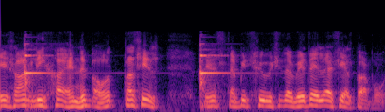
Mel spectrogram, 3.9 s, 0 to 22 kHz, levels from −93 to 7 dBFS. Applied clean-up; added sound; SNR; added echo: none; Piano; 7 dB; none.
